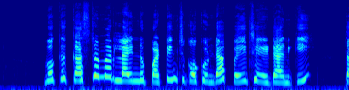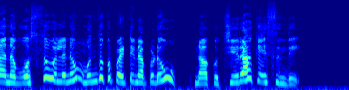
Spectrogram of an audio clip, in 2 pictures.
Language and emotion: Telugu, angry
